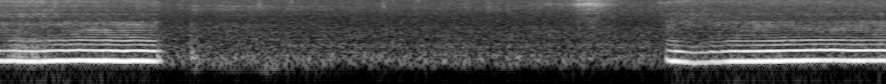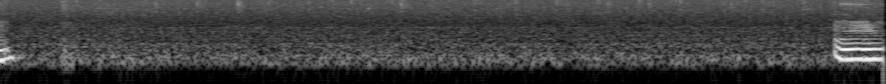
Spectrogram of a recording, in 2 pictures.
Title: snoring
